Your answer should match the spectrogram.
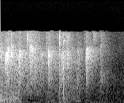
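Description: A small group claps together in a dense, crackling patter with a few sharper individual claps standing out, then the applause thins and fades away over a couple of seconds.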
